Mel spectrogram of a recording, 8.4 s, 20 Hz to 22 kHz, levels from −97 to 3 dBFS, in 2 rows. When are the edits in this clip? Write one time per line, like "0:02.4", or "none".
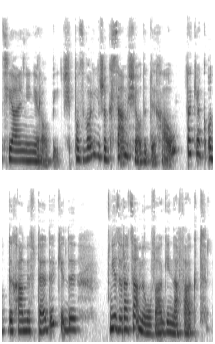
0:02.1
